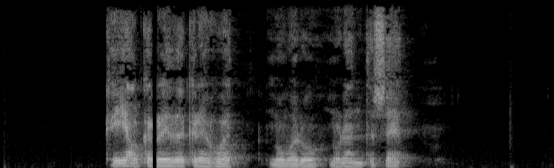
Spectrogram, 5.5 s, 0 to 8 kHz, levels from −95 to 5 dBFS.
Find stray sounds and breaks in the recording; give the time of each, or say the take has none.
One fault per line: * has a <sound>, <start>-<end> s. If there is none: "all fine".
* has a dropout, 1.5-1.6 s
